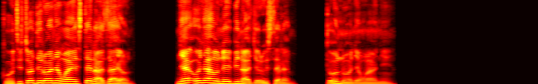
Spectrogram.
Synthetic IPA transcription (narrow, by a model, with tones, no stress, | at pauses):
ko˨t̬u˨to˦dɪ˦ɾo˦ɲe˦ŋʷa˨ɲɪ˦s̬i̥˦te˦na˨za˦jɔ˨n̩˨ | ɲe˦o˦ɲa˦ɦʊ˨ne˦bi˦na˨d͡ʒe˨ɾu˦sa˦lḛ˨m̩˨ | to˦nu˨o˦ɲe˦ŋʷa˨ɲɪ˦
